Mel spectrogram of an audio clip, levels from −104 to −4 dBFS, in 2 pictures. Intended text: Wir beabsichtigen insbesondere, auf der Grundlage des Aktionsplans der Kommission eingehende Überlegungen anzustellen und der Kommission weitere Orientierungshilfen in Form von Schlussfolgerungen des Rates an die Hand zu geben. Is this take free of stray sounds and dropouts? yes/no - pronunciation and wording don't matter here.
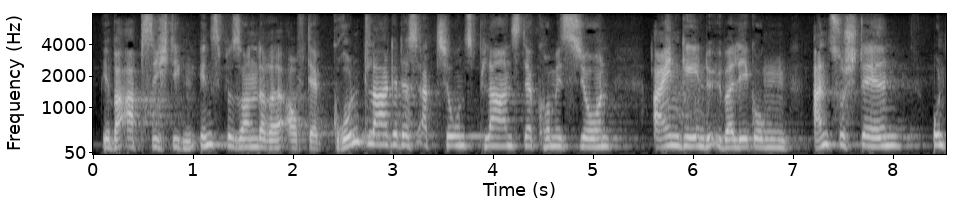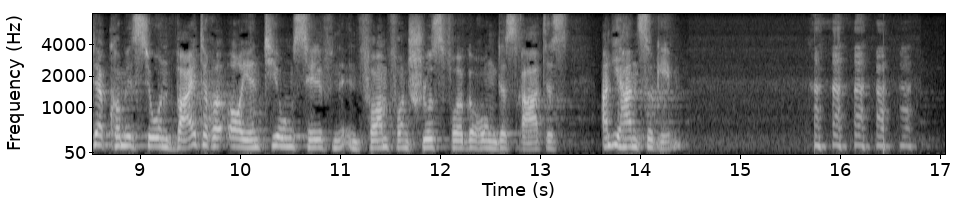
no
